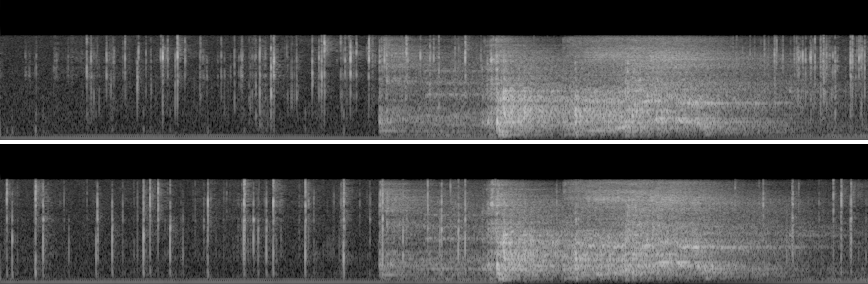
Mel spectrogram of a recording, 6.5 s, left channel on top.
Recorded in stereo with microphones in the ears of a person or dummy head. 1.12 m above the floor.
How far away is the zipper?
About 1.7 m.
